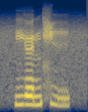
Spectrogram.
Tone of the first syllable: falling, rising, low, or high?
rising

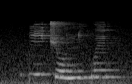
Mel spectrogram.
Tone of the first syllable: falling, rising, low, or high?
high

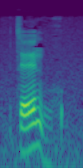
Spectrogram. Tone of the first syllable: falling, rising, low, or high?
rising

